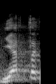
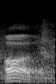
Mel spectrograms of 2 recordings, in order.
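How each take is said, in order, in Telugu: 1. మొదటి అచ్చు 'e' లాగా ఉంటుంది. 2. మొదటి అచ్చు 'a' లాగా ఉంటుంది. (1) "ఎర్త్ కాదు" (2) "అర్త్ అర్త్ అర్త్ అర్త్"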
